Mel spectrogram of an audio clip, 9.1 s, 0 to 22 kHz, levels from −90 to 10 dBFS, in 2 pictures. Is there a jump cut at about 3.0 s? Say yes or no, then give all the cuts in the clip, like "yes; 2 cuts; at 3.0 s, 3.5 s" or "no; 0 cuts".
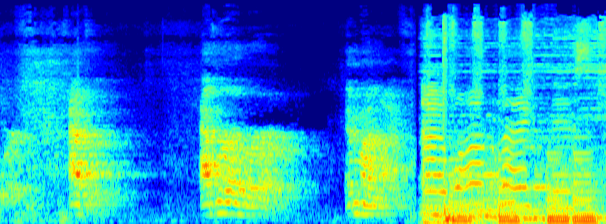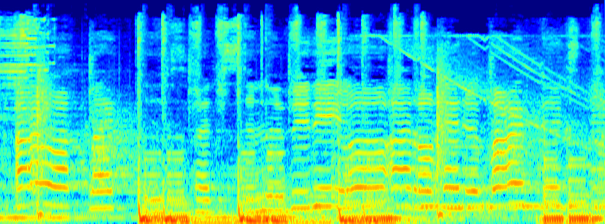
yes; 1 cut; at 3.0 s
